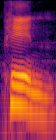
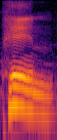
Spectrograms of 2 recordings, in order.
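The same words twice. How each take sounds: No difference in how they are said.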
